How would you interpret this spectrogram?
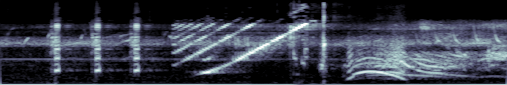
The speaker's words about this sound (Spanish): Y en cuanto presione enter, van a escuchar el indicador. Cuando oigan el tono, es cuando voy a presionar la flecha o el espacio, lo que quieran, y es cuando se le va a pegar a la pelota.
